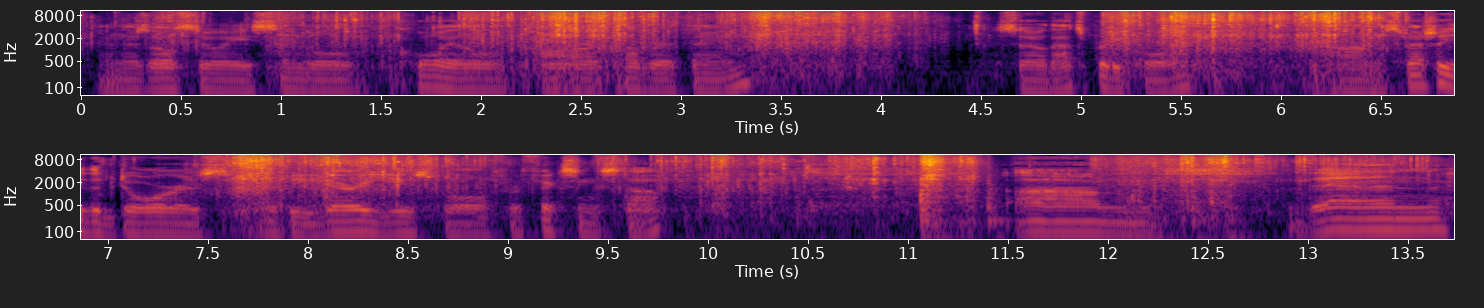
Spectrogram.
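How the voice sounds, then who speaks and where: Man, very low voice, unhurried, halting casual unboxing talk, slightly worn voice, loud noise and crinkling behind. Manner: relaxed, halting, many ums and uhs. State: slightly losing his voice. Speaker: model train hobbyist.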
